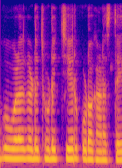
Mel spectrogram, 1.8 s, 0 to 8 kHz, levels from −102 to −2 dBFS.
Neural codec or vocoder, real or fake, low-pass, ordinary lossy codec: none; real; 7.2 kHz; none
